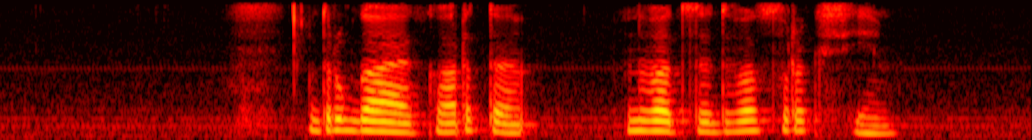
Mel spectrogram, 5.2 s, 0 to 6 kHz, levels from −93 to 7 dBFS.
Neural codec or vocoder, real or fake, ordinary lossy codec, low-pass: none; real; none; 5.4 kHz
